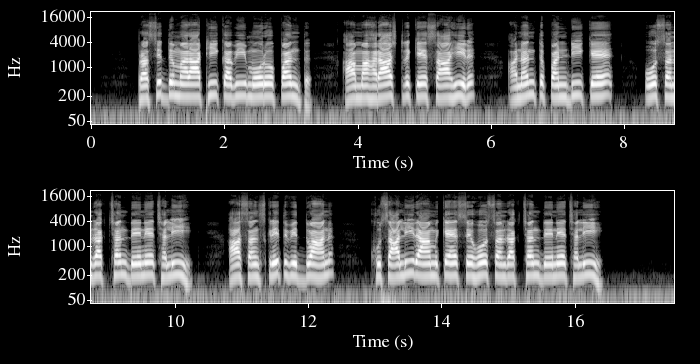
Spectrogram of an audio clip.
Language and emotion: Maithili, neutral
